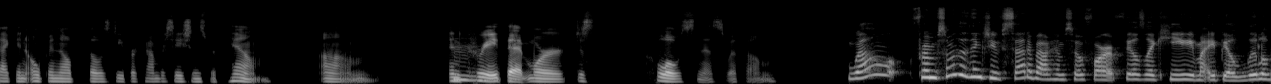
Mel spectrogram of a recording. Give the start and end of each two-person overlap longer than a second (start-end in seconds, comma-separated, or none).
none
